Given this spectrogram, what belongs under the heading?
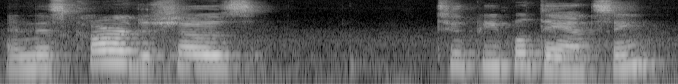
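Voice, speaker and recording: A woman with a New Jersey accent talks through a tarot reading in a mellow, dark-toned voice. She meanders with frequent restarts and fillers. The room is echoey, with a faint ambient hum behind her. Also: fairly high pitch, slow. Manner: soft, meandering, full of restarts and "like". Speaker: tarot reader. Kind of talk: casual tarot reading to camera.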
